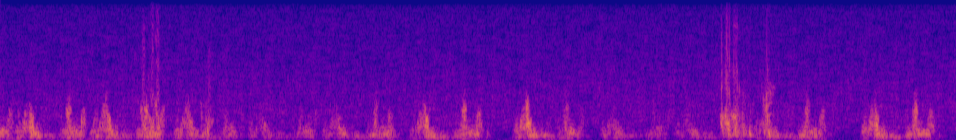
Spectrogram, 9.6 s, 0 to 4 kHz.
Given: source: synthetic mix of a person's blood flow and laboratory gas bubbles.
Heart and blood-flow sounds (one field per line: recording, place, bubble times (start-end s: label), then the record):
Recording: Doppler ultrasound of blood flow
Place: precordium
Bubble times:
1.40-1.66 s: bubbles
1.99-2.15 s: bubbles
7.18-7.56 s: bubbles
7.61-7.76 s: bubbles
From the record:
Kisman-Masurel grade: 223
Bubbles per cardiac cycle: several, 3 to 8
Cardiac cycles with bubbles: 10 to 50%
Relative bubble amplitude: loud (0.450 to 0.775)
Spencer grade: 2 (many but less than half of the cardiac periods contain bubble signals, singularly or in groups)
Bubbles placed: only in the low amplitude regions of the cardiac cycle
